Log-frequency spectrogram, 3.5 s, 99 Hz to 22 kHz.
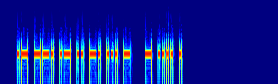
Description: Morse code, heard as a keyed tone, about 46 wpm, 700 Hz. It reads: AGAINST THE
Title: Sets of 2 Words 45wpm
